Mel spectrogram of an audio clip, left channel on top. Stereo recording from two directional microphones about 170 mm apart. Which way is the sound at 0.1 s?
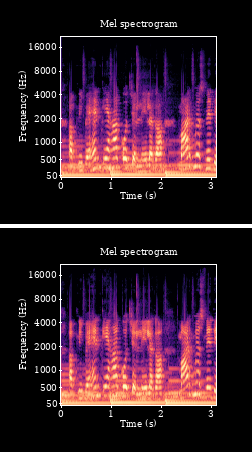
25° right (ahead or behind).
